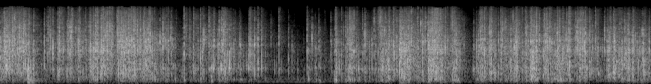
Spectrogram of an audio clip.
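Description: Metallic foil blind bag crinkling and crackling loudly as hands tear it open and pull it apart, a dense run of sharp crackles with a brief lull about three seconds in.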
